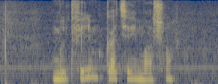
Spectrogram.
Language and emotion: Russian, neutral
